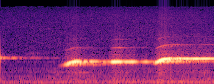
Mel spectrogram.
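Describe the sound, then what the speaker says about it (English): A man whistles a short tune alone, a sustained clear tone that rises and holds across a few phrases, fairly close and steady. "Then John Archbold, now head of Standard Oil, started to whistle."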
